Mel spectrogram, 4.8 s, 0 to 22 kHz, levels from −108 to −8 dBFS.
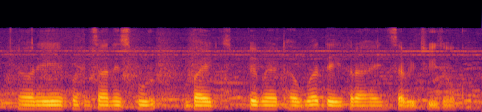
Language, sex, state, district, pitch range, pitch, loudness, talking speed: Hindi, male, Uttar Pradesh, Budaun, 125-130 Hz, 130 Hz, -27 LUFS, 185 wpm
